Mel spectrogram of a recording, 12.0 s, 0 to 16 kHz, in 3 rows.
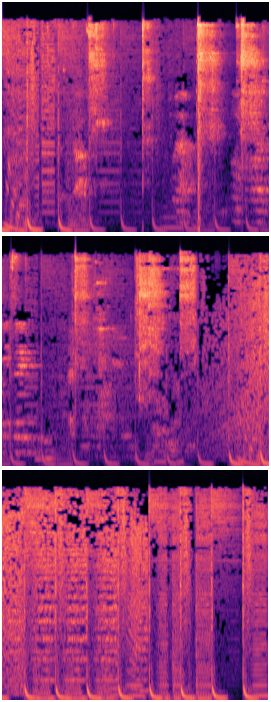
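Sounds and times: electronic dance music: 0:00.0 - 0:02.5, 0:03.2 - 0:12.0.

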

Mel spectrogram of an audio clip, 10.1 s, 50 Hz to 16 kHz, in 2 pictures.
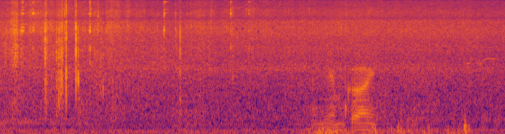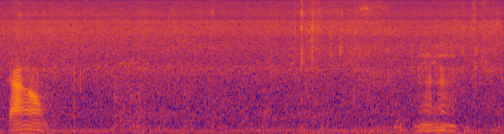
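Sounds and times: plants rustling: 0:00.0 - 0:05.2
wind buffeting microphone: 0:00.0 - 0:10.0.

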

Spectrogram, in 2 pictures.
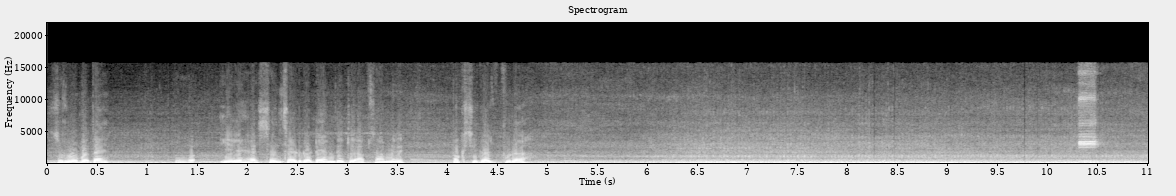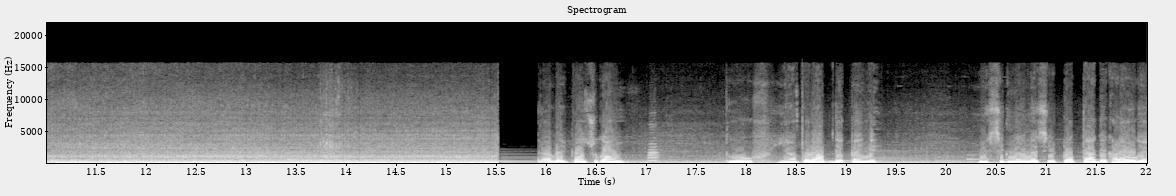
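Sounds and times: motorcycle engine: 0:00.0 - 0:15.5
surrounding traffic: 0:00.0 - 0:22.0
wind rumble on microphone: 0:06.8 - 0:10.3, 0:10.9 - 0:15.5
high-pitched horn toot: 0:10.3 - 0:10.6.

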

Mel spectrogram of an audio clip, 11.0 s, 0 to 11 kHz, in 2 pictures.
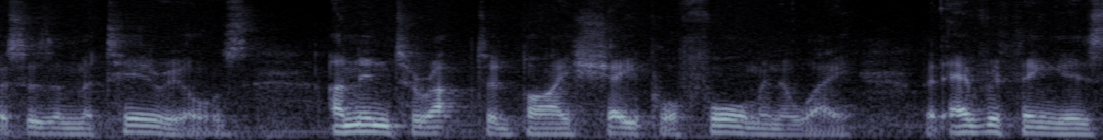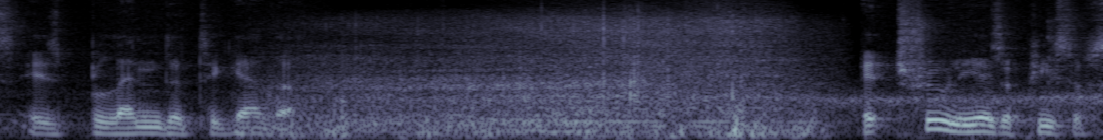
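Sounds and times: car tyre and engine noise: 0:06.6 - 0:11.0.

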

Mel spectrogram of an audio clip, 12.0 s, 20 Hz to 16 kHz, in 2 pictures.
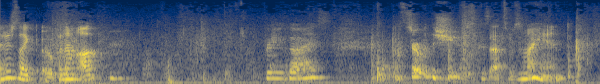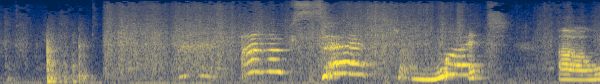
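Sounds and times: packaging rustling: 0:05.8 - 0:12.0.

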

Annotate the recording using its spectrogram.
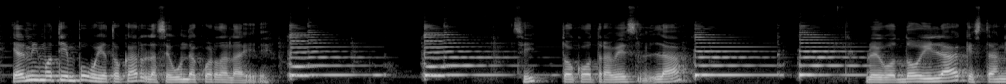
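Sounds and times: charango notes plucked: 0:02.7 - 0:09.9.

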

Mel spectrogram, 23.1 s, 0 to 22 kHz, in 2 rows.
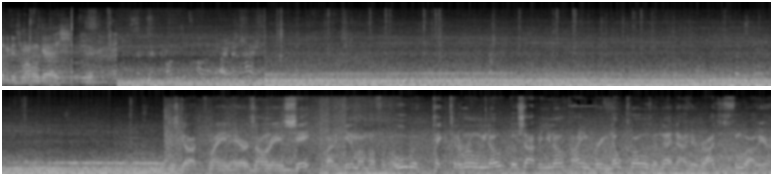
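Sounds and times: jet engines and cabin rumble: 0:01.6 - 0:23.0.

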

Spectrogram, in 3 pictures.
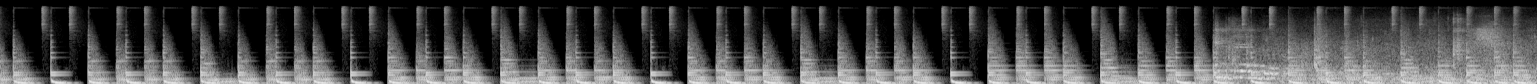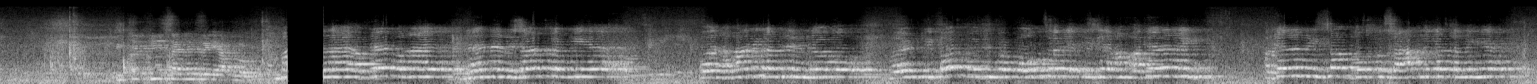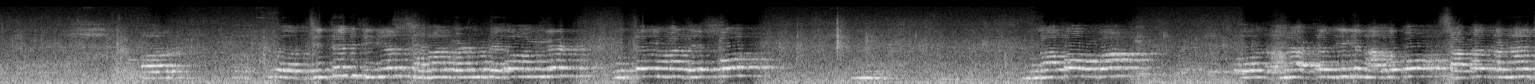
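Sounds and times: boy singing: 0:12.2 - 0:13.4, 0:32.0 - 0:38.5, 0:41.0 - 0:42.4, 0:43.1 - 0:46.0
boy singing unaccompanied: 0:12.2 - 0:13.6, 0:18.6 - 0:30.7, 0:32.1 - 0:38.5, 0:41.0 - 0:42.4, 0:43.1 - 0:46.0.

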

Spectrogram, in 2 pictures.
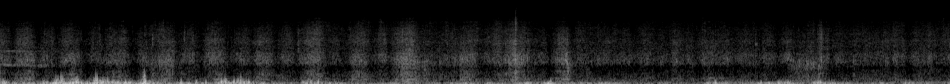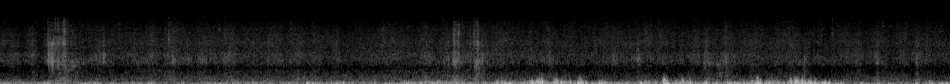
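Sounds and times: scrubbing and splashing water: 0:00.0 - 0:19.0
wind buffeting microphone: 0:00.0 - 0:19.0.

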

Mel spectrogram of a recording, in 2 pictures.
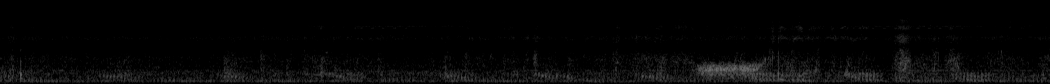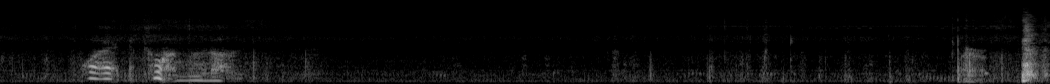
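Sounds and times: cat purring faintly: 0:00.0 - 0:21.0.

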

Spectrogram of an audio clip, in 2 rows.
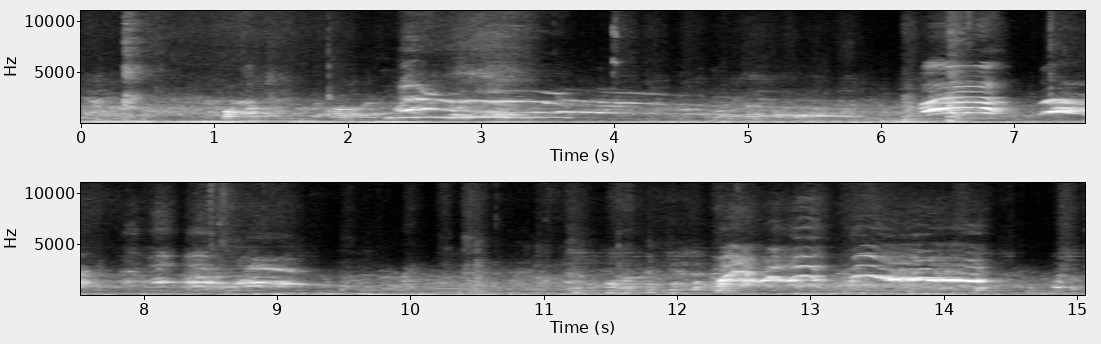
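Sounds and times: rooster crowing: 0:02.4 - 0:05.8.

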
